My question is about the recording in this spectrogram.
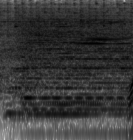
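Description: Arena goal celebration sound right after a goal: a held chord of several steady tones that comes in just after the start and keeps going.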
